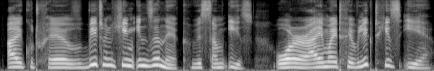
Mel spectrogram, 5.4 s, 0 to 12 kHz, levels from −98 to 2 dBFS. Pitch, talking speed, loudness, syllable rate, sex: 215 Hz, 200 wpm, -17 LUFS, 4.2 syllables/s, female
